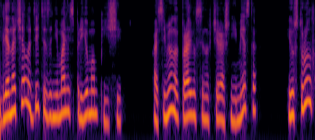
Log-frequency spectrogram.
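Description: An unforced reading voice with ordinary pitch variation sounds against a quiet background.

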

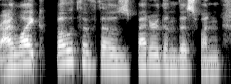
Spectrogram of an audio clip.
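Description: Over a quiet background, a man with a normal speaking voice and a fairly high pitch talks at a fairly slow pace with ordinary pitch variation. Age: 40s. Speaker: podcast co-host. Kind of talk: casual chat.

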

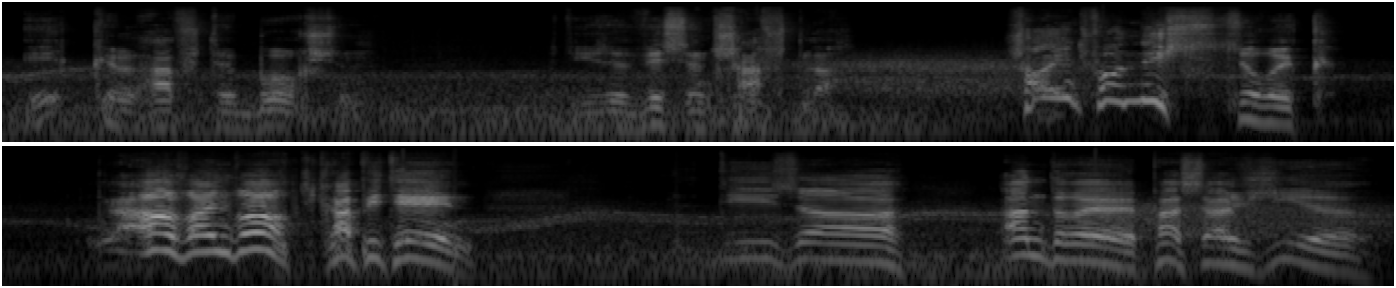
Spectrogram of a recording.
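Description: A man does a put-on character voice, very slow with long, frequent pauses and big pitch swings. His tone is bright and sharp, with a slightly husky edge and vocal fry. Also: fairly high pitch for a man.

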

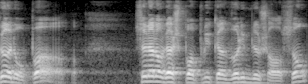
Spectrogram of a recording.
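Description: Putting on a character voice, a man speaks slowly at a fairly high pitch, with a fairly bright tone and lively intonation.

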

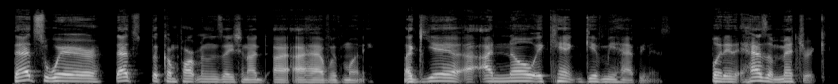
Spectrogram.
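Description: A man with an American accent and a normal speaking voice talks at a moderate pace and medium pitch, with ordinary pitch variation, in a dry, close sound with no echo. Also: very clean recording, silent background. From Detroit area, Michigan. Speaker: podcast co-host. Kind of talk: casual conversation. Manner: run-on speech with many repetitions and fillers.

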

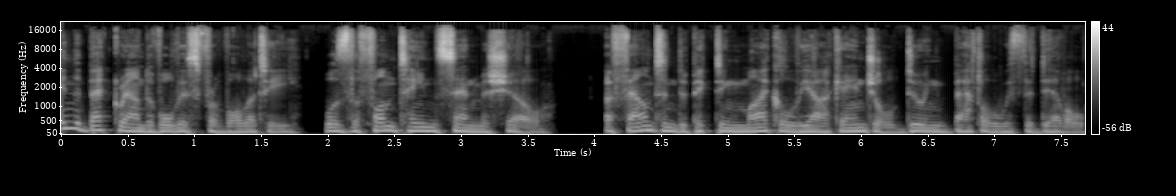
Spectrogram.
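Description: On a very clean recording with a silent background, a man with a dark, mellow tone, somewhat breathy, speaks at medium pitch and a moderate pace with ordinary pitch variation and very even loudness. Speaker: podcast host and author. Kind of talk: audiobook reading of his own book, literary first-person storytelling. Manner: measured, warm, reflective narration; gentle and inspirational, with a sincere tone.

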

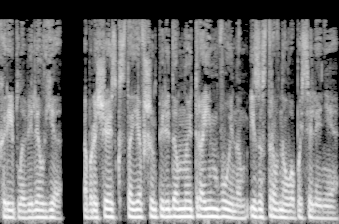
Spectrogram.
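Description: Intonation in this natural reading voice is fairly even. Nothing much sounds behind it.

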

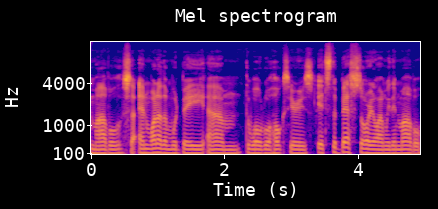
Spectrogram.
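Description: A man with an Australian accent talks at a fairly quick pace with hardly any pauses. His medium-pitched voice is monotone, with flat intonation. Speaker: PhD student in marine science. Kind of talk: casual interview. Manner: hesitant, many fillers.

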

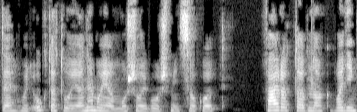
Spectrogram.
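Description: Quiet surroundings behind plain reading aloud

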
